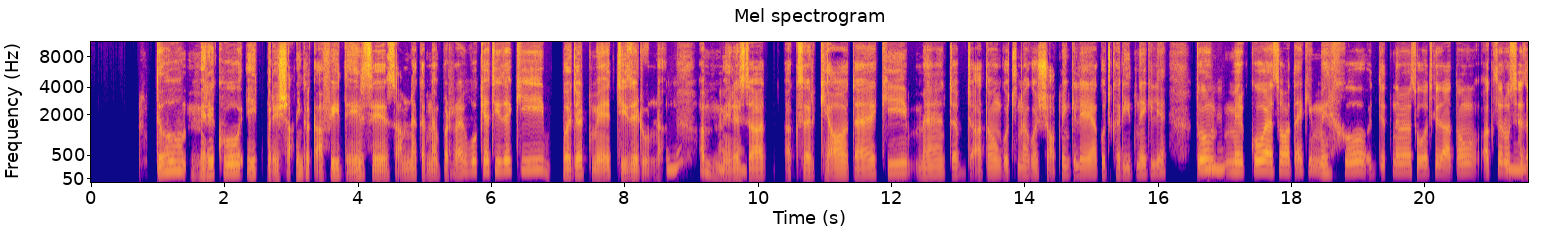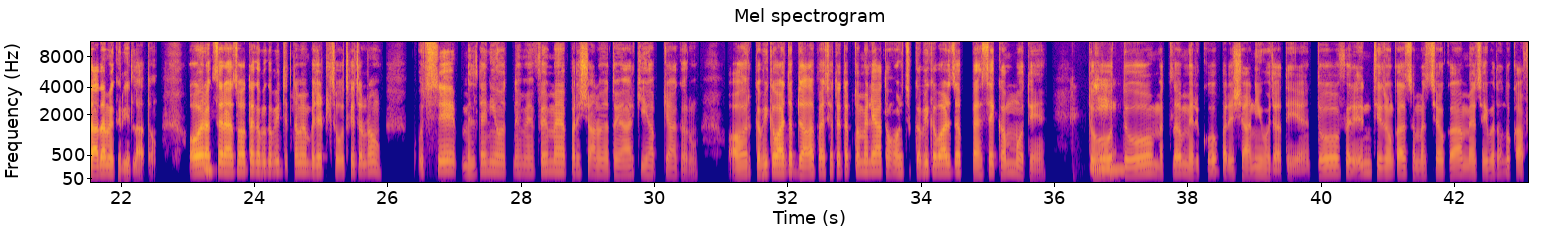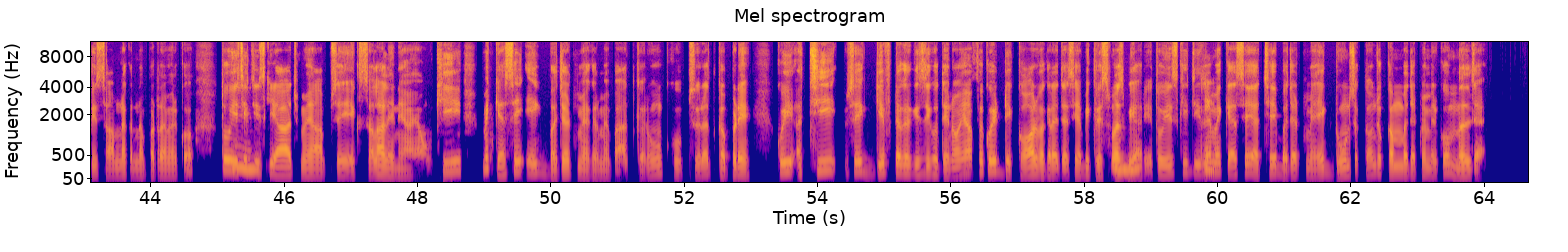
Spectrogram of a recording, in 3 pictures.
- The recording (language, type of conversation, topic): Hindi, advice, कम बजट में खूबसूरत कपड़े, उपहार और घर की सजावट की चीजें कैसे ढूंढ़ूँ?
- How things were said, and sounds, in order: in English: "ओके"; in English: "शॉपिंग"; laughing while speaking: "मेरे को"; in English: "गिफ़्ट"; in English: "डेकॉर"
